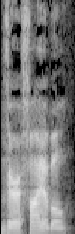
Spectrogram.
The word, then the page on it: verifiable: American English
